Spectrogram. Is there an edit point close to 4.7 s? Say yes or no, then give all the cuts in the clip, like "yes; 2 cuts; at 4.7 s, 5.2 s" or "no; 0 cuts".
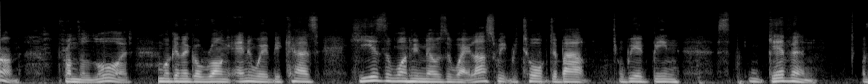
no; 1 cut; at 1.6 s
